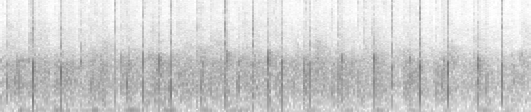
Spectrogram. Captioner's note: applause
